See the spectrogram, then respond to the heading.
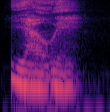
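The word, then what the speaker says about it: Yahweh: wh at pag binasa mo sa wikang pilipino yahwe kasi yung y bigkasin mo nga sa English mabibigkas mo ba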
